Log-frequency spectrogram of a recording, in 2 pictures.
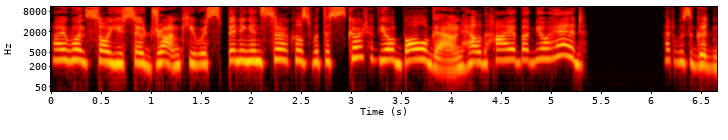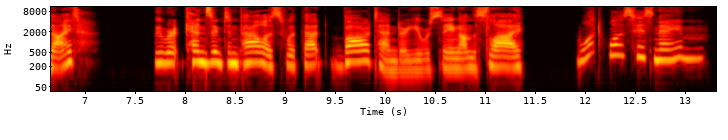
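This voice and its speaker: A woman's voice: high voice, expressive, moderate pace, no echo, clean studio sound, pitched above the performer's own voice. A woman voicing a flamboyant aristocratic mother, grand and over-the-top. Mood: indignant.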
